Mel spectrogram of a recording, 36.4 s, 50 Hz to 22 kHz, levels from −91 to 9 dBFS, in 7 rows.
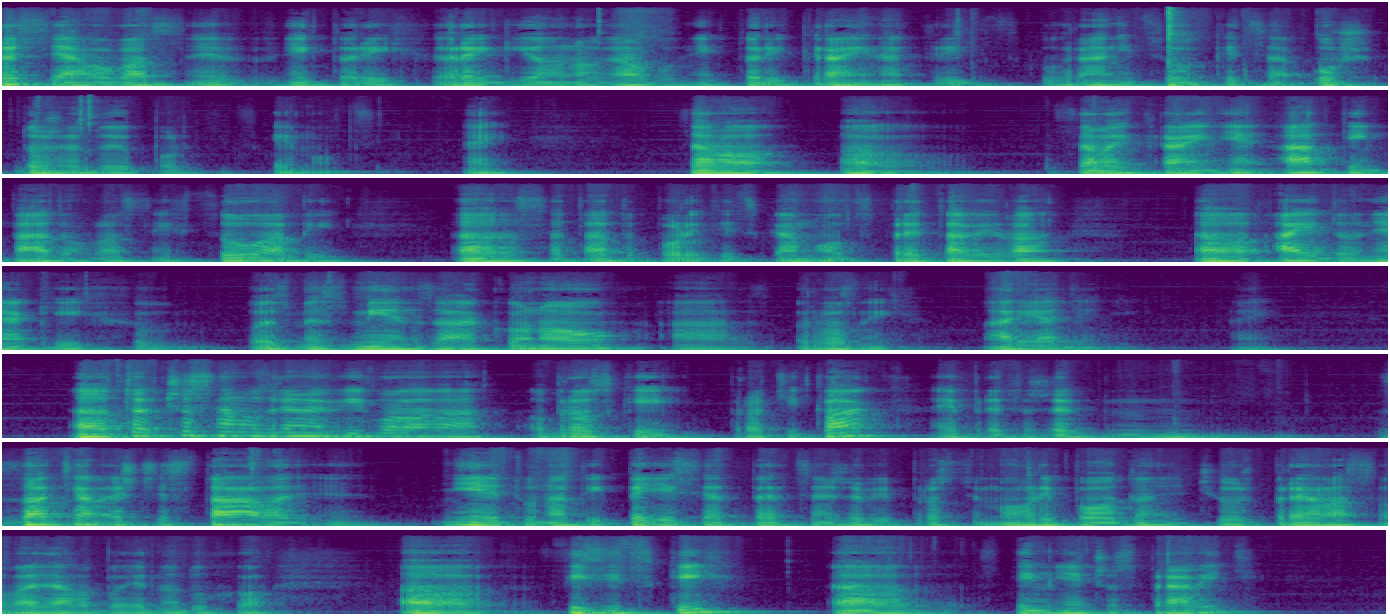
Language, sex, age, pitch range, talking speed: Slovak, male, 50-69, 105-120 Hz, 125 wpm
